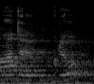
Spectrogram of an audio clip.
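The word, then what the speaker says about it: Mötley Crüe: Algunos ejemplos de estos movimientos son bandas como Motel Crue, lo dije bien.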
